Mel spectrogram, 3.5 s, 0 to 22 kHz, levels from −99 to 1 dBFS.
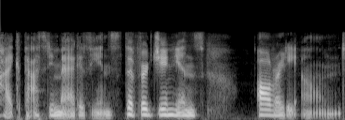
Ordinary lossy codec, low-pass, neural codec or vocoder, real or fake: AAC, 48 kbps; 7.2 kHz; codec, 24 kHz, 6 kbps, HILCodec; fake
